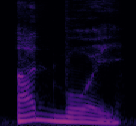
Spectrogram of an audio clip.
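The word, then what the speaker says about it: отбой: Atboy Tavarishe. Ah, so Tavarishe is comrades, and Atboy is Adboy. The T is not actually a T, it sounds more like a D.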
